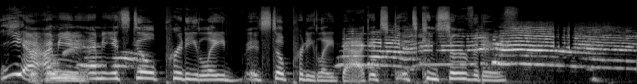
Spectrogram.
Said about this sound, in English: I'm sorry if you can hear my son in the background.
